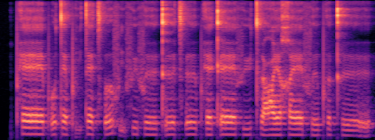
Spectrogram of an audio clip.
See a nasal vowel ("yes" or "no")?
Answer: no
